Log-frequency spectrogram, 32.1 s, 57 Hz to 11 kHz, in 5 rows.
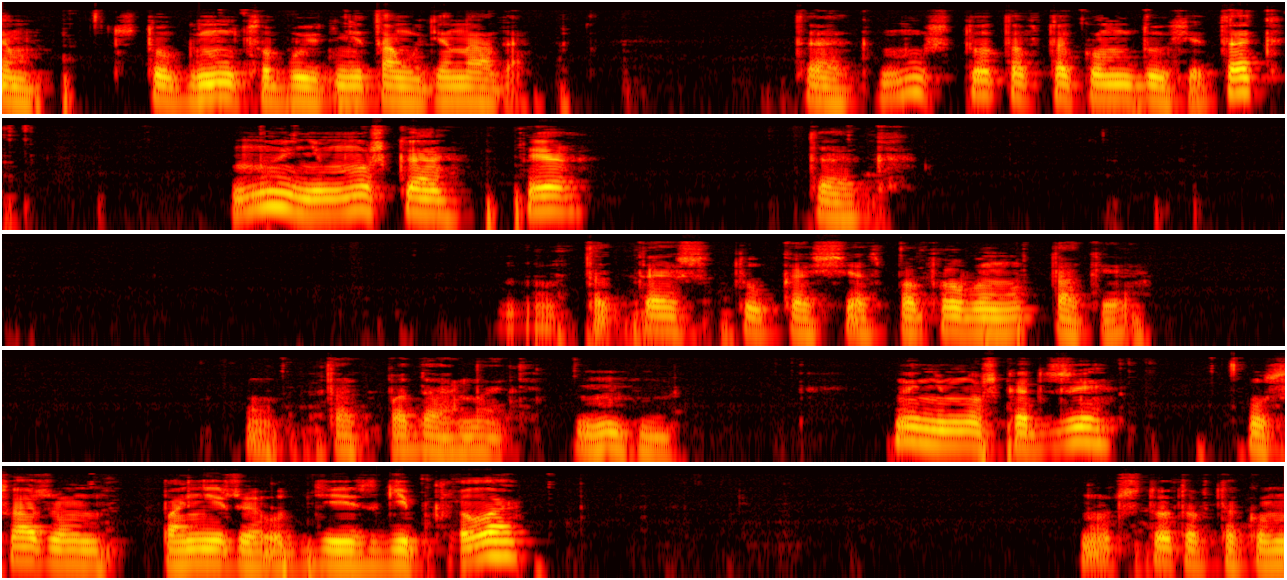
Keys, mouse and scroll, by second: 1.8 middle click, 2.2 middle click, 3.0 middle click, 3.3 middle click, 3.5 middle click, 5.6 middle click, 5.8 middle click, 6.4 click, 7.1 middle click, 8.7 r, 10.6 middle click, 12.1 r, 14.9 middle click, 16.0 middle click, 17.7 r, 20.6 middle click, 23.1 click, 24.0 g, 25.3 middle click, 27.0 g.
